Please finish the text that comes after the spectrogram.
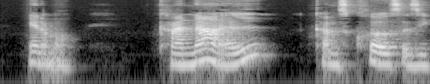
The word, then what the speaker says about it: animal: In Spanish, animal carries emphasis on the final syllable, aka palabra aguda or acento agudo, or the acute accent, but in English it's on the first syllable, animal.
